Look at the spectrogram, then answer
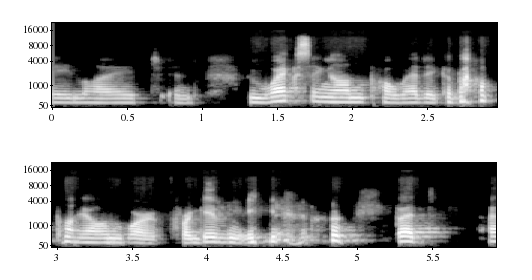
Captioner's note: chuckling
